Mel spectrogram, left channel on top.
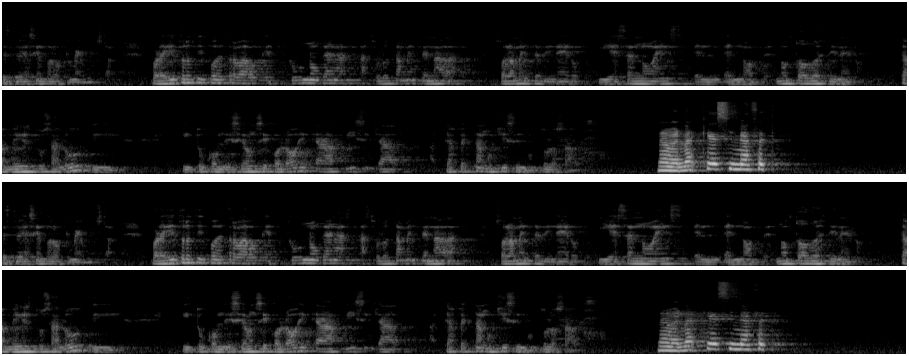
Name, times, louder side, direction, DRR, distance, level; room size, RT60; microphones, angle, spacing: voice 1, 0.0-4.6 4.9-8.6 9.0-10.2 10.9-13.0 13.5-15.1, right 1 dB, 20° right, 3 dB, 1.5 m, -39 dB
voice 2, 15.6-16.8, left 4 dB, 45° left, 11 dB, 0.4 m, -24 dB
22.5 x 8.0 x 6.1 m, 0.88 s
head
